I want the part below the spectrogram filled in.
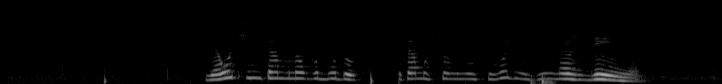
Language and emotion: Russian, positive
